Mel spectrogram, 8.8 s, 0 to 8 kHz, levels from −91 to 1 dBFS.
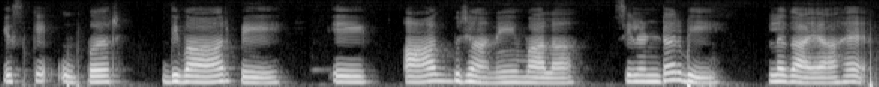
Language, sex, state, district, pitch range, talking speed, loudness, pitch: Hindi, female, Punjab, Fazilka, 180-215 Hz, 80 wpm, -16 LUFS, 200 Hz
